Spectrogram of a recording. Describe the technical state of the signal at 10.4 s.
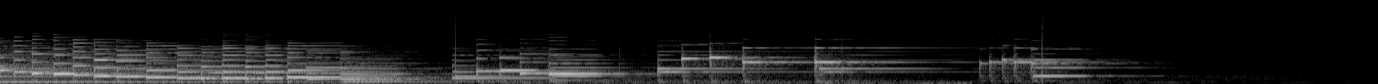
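Dropped samples at 10.42 s: a single sharp click cuts across the music, a thin vertical line through the spectrum. It is likely caused by well under a millisecond of audio going missing, so the waveform jumps abruptly between two non-adjacent values.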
